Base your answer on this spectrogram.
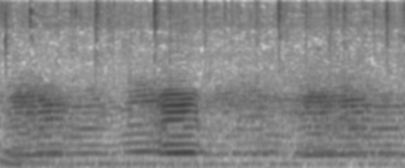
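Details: Frogs calling after rain: a loud, hoarse, moo-like call near the middle. Softer, longer moaning notes from others come before and after it over a low rumble with scattered clicks.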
